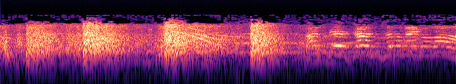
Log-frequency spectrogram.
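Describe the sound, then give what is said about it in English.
Gunshots as men charge up a ship's gangplank, firing as they come: four sharp, loud bursts spaced under a second apart, followed by voices. “ran up the gangplank, firing as they came.”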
